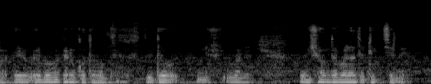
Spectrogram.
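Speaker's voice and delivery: plain reading voice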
